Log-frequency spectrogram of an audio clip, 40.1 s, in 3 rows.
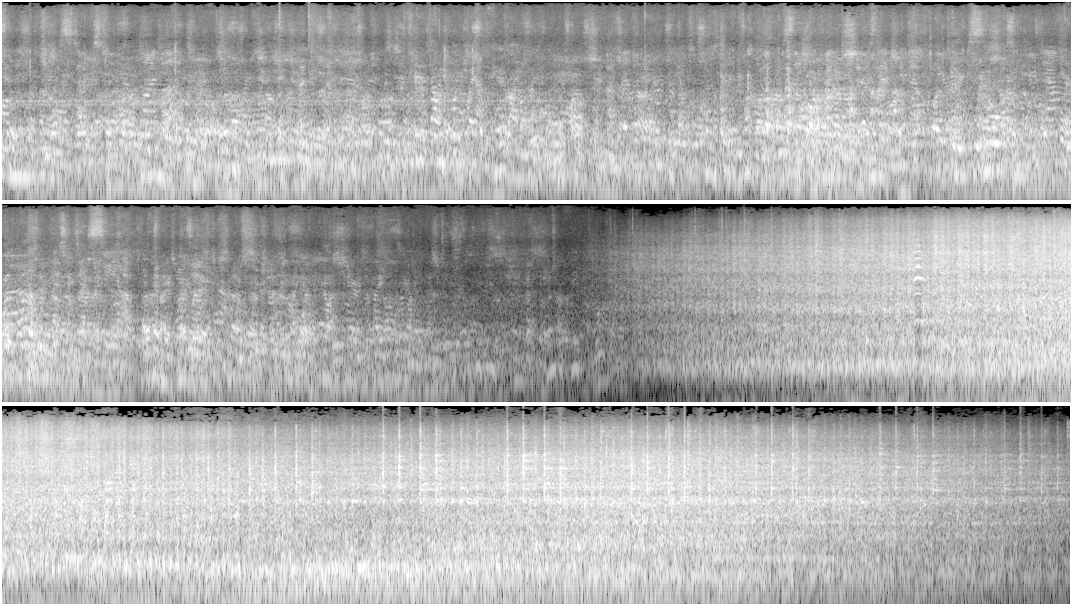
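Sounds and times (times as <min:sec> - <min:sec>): train wheels clicking over rail joints: 0:23.8 - 0:40.0.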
